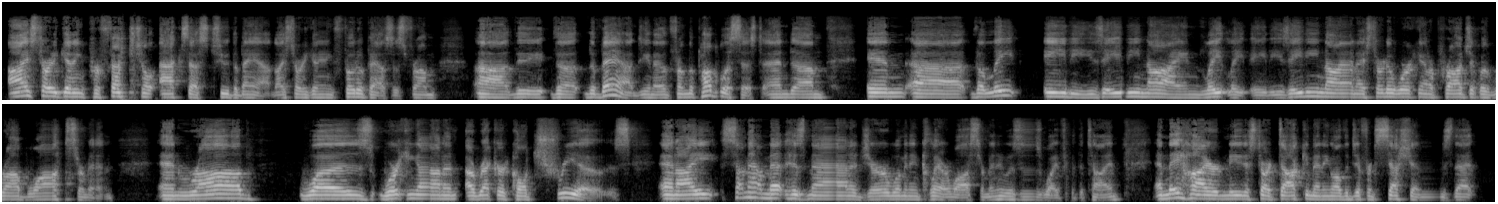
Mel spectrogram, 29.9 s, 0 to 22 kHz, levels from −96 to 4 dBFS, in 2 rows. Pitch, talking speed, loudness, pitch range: 135 Hz, 170 wpm, -29 LUFS, 125-150 Hz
